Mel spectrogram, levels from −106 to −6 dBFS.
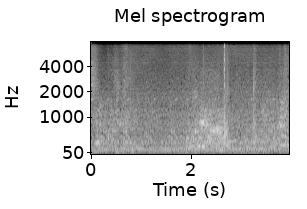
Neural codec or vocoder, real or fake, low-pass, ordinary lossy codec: codec, 24 kHz, 0.9 kbps, WavTokenizer, medium speech release version 2; fake; 7.2 kHz; none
